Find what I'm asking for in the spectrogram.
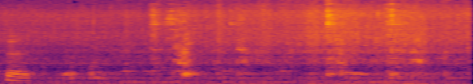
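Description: Dry red chillies, asafoetida and onion-garlic masala fry in a hot pan for a jackfruit curry, giving a steady close sizzle with small crackles and a few scraping stirs.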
